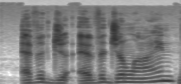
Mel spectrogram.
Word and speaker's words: Evangeline: Evangeline? – Yeah, sounds good.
